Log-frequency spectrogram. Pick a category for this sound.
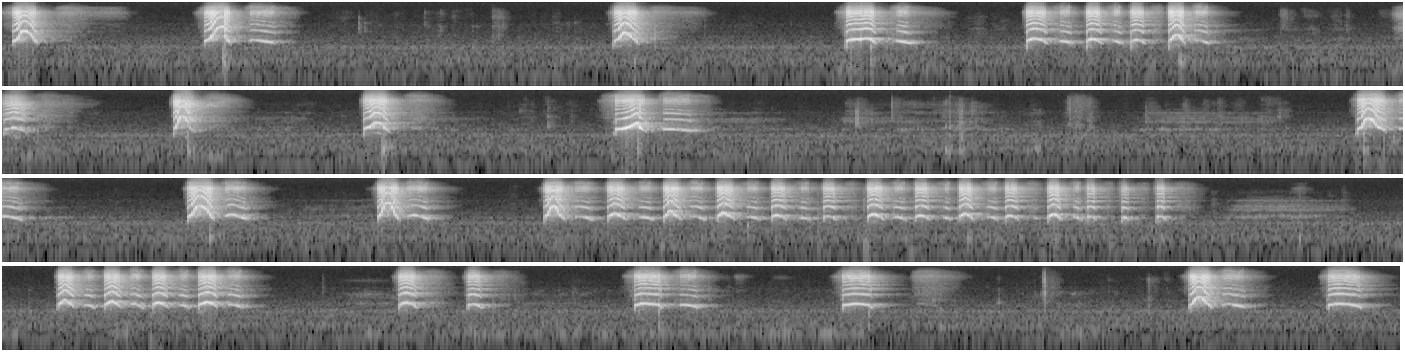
Sound effects > Objects / House appliances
